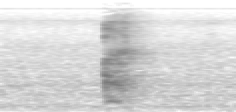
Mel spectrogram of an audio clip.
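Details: A young girl's single short, breathy voluntary cough made on request when asked if she is okay.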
